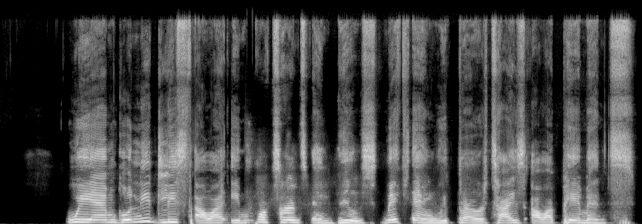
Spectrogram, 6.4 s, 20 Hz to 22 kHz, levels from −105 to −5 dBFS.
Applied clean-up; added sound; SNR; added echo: neural mask model Resemble Enhance denoiser.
